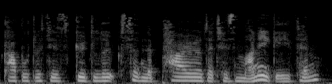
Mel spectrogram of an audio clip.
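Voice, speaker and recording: A woman with a low, slightly mellow voice speaks at normal speed, acting in a radio drama. Her character, a poised racing executive, comes across cool and cutting, with a composed, dry, crisply confident manner.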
